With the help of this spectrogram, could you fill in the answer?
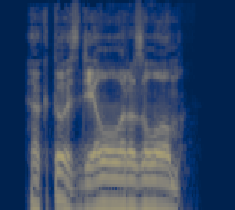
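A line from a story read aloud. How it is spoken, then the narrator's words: Snorted. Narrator (Russian): Робби фыркнул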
